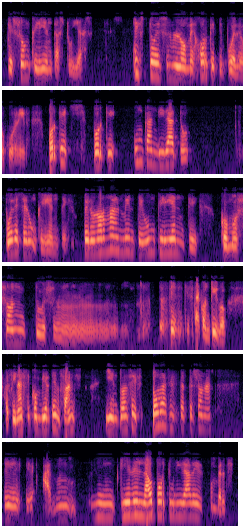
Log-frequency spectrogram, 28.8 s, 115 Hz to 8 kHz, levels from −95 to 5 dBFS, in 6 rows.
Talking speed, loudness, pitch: 100 wpm, -23 LUFS, 195 Hz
